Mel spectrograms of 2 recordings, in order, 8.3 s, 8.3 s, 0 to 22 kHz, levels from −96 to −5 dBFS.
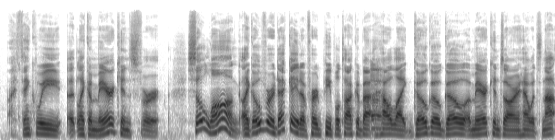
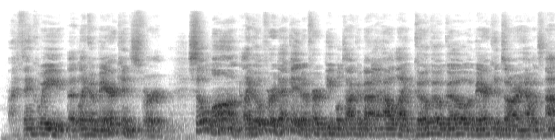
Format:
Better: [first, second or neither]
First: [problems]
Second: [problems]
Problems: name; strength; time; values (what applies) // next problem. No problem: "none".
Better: first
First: none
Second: off-mic speech; far // room echo; noticeable; dies away in 0.5 s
